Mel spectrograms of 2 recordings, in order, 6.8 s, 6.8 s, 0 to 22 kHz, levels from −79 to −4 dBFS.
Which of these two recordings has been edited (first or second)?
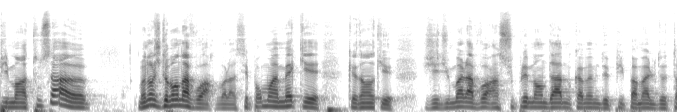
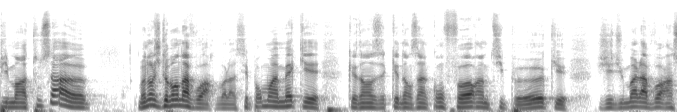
first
